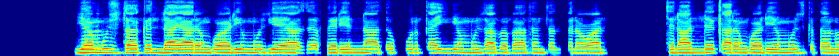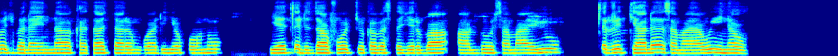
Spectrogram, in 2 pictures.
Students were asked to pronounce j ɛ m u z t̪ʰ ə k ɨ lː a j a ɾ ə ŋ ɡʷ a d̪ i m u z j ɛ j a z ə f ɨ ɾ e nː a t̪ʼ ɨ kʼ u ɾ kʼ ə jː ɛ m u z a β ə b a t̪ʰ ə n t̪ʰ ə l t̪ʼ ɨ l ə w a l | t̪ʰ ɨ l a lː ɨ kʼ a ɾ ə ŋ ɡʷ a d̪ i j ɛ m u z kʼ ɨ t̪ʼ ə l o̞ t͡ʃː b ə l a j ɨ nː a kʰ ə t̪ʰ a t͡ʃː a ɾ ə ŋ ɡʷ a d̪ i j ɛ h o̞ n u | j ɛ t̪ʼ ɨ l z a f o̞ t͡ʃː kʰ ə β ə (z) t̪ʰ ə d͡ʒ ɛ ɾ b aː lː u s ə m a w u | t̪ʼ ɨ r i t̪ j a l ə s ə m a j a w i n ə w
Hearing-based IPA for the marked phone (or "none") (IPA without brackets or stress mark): s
